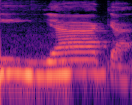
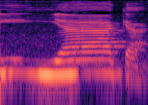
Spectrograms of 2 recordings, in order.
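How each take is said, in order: No difference in how they are said.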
